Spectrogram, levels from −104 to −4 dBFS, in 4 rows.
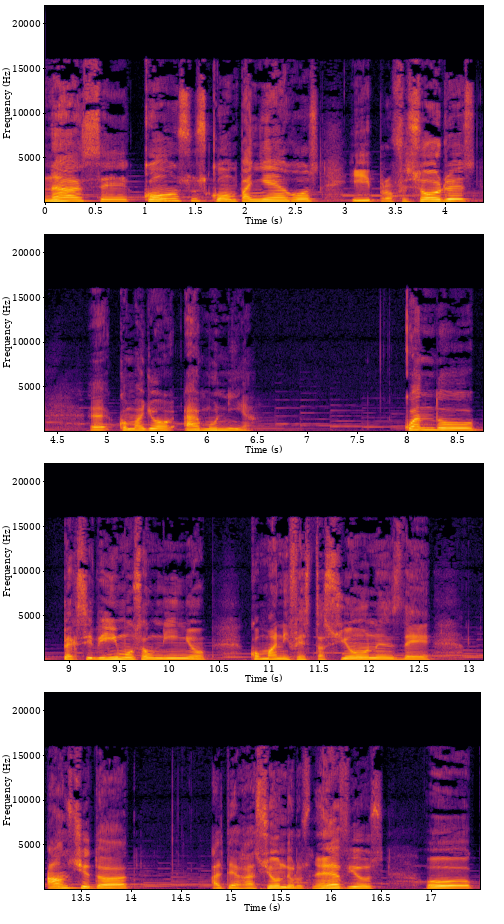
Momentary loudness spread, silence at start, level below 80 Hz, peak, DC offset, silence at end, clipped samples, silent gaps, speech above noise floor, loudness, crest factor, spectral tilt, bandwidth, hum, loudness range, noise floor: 10 LU; 0 s; -54 dBFS; -8 dBFS; under 0.1%; 0.05 s; under 0.1%; none; 31 dB; -23 LUFS; 16 dB; -5.5 dB/octave; 16 kHz; none; 4 LU; -54 dBFS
